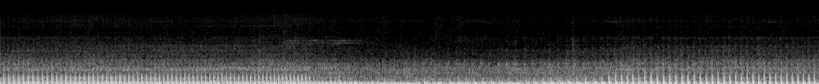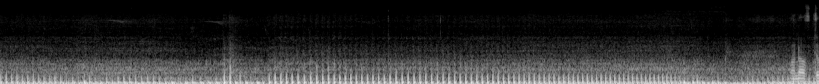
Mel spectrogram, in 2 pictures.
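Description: A motorcycle engine drones steadily and loudly up close while riding along a forest road in the Bhadra wildlife area, with rumbling and faint clatter throughout.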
